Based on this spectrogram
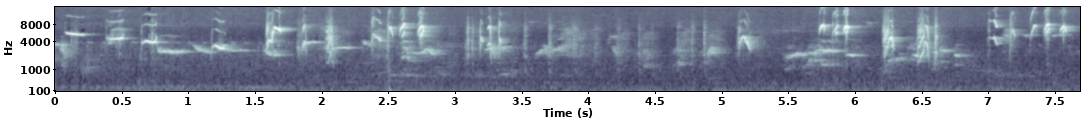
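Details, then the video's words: Olive-backed sunbird song, played to prompt a captive bird to answer and sing. High, thin chirps and sharp twitters come in bursts, with a quieter pause near the middle and faint low background hum. "PANCINGAN KONIN TROTOL AGAR BUNYI DAN GACOR"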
